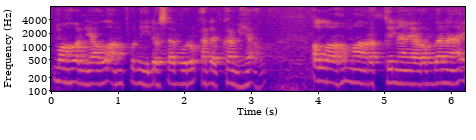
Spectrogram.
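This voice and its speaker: A man's voice: a little high, noisy background. A middle-aged man leading a fervent, pleading prayer with repeated invocations at a religious study evening. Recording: very echoey hall, faint ambience.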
